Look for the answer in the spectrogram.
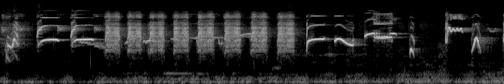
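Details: Oriental magpie-robin in energetic 'fighter' singing: loud, harsh buzzy rasps repeated rapidly, broken by bright looping whistles that swoop down then up.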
